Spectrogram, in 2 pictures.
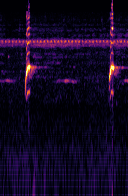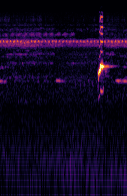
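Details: Sooty-headed bulbul calling to rivals, a lure for wild birds and tutor for caged ones: three single bright upslurred whistles, spaced about two seconds apart, on a quiet background.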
